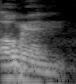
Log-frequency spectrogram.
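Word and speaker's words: Eoghan: Oh, that's like people who spell Owen, E-O-G-H-A-N.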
